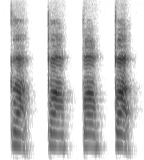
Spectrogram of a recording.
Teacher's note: Mis articuladores se pegan por completo. Oclusivo. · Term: Bilabial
